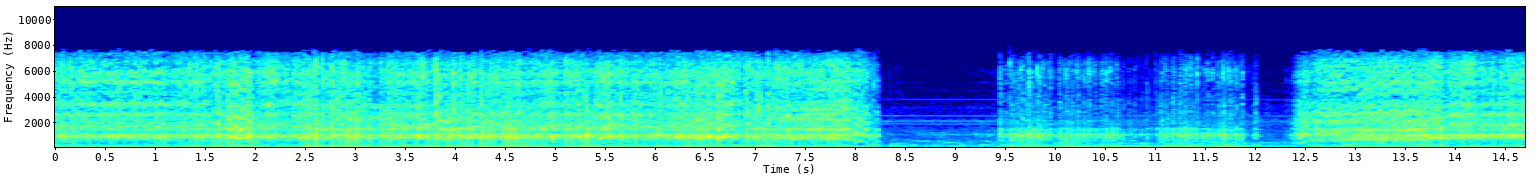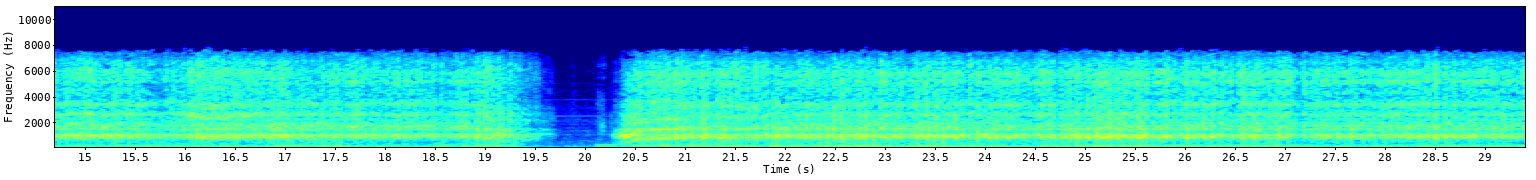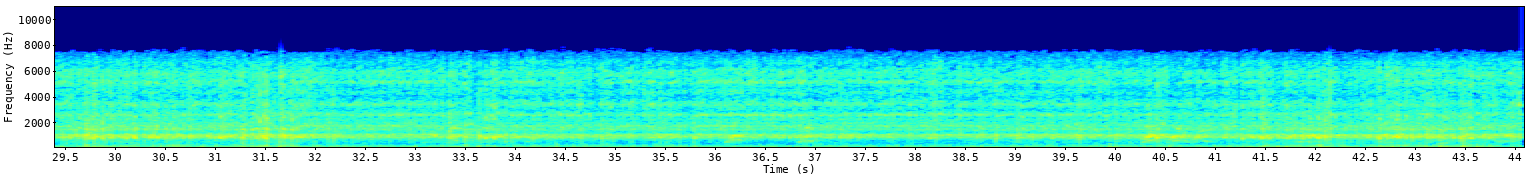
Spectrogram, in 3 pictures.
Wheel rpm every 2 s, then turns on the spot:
230, 230, 230, 220, 40, 20, 130, 230, 230, 150, 140, 230, 230, 230, 230, 230, 230, 230, 230, 230, 230, 230.
8-12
